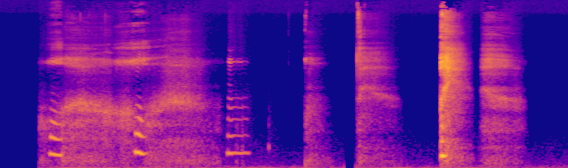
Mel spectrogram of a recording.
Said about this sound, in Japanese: またあくび出ちゃった。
